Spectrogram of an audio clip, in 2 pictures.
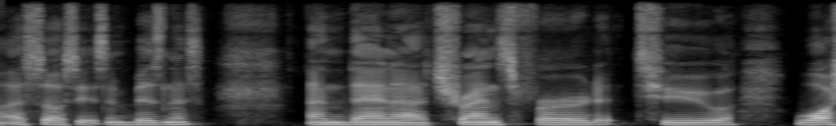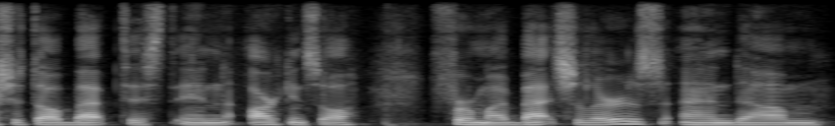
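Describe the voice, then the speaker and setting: Speaking in a mid-range voice, this thirtysomething from Barbados, whose accent mixes Barbadian and American, shares stories as a podcast guest in a relaxed interview. He's self-deprecating and jokey, full of fillers and restarts, and the studio-quality audio has no room sound.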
